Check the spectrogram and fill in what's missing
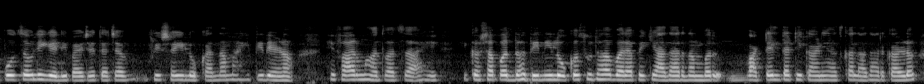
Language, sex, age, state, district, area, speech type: Marathi, female, 30-45, Maharashtra, Nanded, rural, spontaneous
